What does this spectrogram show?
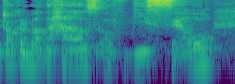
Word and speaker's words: Di Ser: about the house of the cell pronounced are wrong in the past as the sad with an are but is actually just like cell phone I did find the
